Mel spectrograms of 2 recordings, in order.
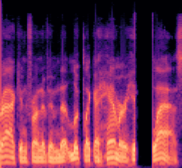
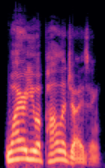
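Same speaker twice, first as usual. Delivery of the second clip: high puzzled question; puzzled disbelief; high bewildered voice; surprised; 11 semitones higher than usual. Acted. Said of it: "he was surprised".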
